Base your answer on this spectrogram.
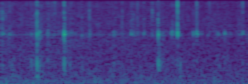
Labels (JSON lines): {"label": "ambient", "recorder": "HydroMoth"}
